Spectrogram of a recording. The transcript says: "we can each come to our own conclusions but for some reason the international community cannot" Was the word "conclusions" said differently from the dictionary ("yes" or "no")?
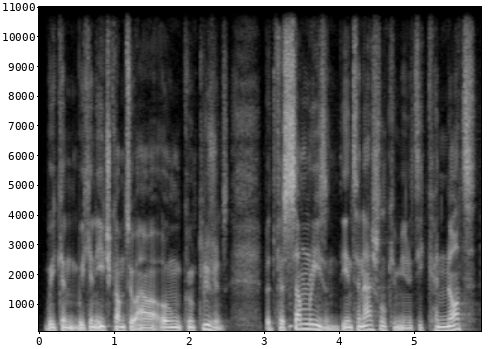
no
